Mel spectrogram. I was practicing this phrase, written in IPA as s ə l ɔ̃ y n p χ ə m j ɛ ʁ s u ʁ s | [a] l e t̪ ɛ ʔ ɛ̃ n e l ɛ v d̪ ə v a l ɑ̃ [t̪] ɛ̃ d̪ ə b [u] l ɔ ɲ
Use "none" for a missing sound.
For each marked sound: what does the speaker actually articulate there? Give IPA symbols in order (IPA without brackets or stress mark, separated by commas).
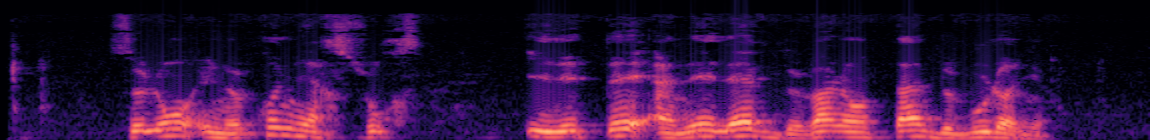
i, t̪, u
